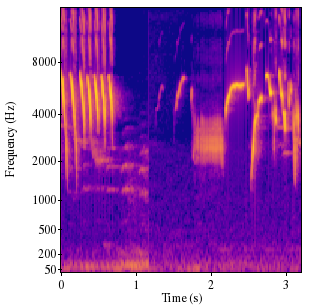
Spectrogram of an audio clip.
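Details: Canary trigger song for training caged singers: a quick bright trill, a short pause, then a flat buzzy note and scattered high whistles building into rapid chirps.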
